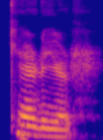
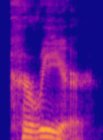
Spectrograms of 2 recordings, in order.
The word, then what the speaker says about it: career: pronounce this one carrier carrier um it it sounds like you're putting emphasis on this syllable so say career career I can use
